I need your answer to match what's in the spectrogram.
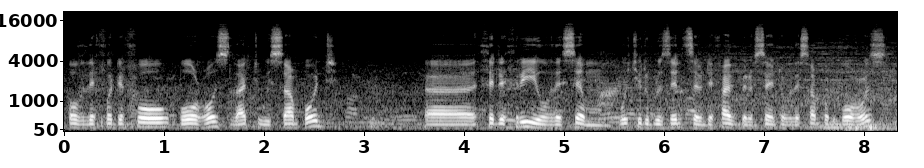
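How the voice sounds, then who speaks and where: A man's voice: mid-range voice, steady tone, moderate pace, background noise. A man speaking as a water authority official, factual. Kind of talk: interview statement.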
